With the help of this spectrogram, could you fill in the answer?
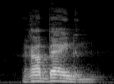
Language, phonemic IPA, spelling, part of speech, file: Dutch, /rɑˈbɛinə(n)/, rabbijnen, noun, Nl-rabbijnen.ogg
- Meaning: plural of rabbijn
